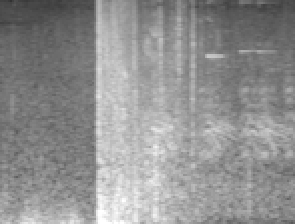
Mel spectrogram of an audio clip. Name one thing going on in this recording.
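A rifle fires a single loud shot that echoes away.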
